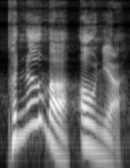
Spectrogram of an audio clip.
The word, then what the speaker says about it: pneumonia: You might have pneumonia. That's why pneumonia is spelled P-N, pneumonia, because it's the ammonia of the pneuma.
